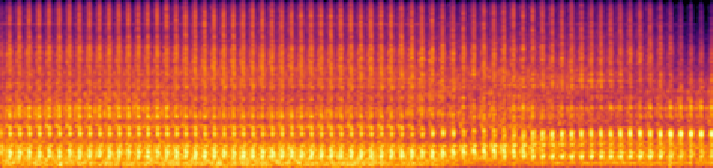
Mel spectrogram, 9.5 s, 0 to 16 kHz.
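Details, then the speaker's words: Car on a single-mom help project, restarted days later after disconnecting parts, idling: sharp regular ticking chuff just under four per second, lumpy, not really a knock; owner first thinks it sounds like O2 missing, then smells coolant and suspects a blown head gasket. "it's an interesting noise it's not really like a a knock it's I don't know almost sounds like there's O2 missing or something"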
